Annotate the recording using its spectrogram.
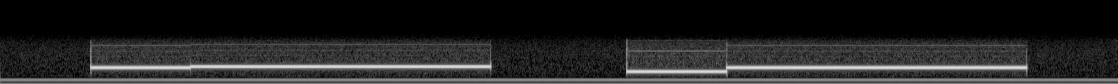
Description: Two-tone page, heard as a one-second tone, then a three-second tone, about 790 then 830 Hz, about 600 then 790 Hz. It is heard from 0.9 to 10.3 s.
